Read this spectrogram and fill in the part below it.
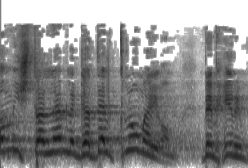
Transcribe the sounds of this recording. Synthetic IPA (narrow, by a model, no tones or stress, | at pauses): omiʃt̪alːemleɡad̪elklumajo̰m | bemħiɾim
